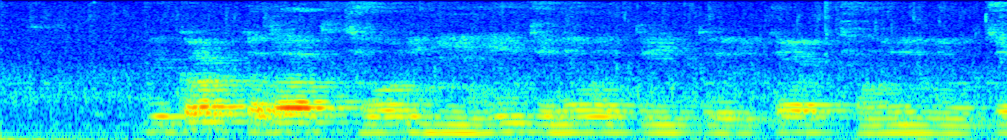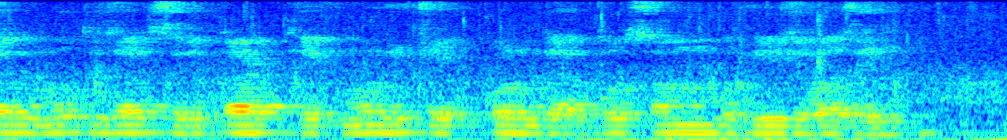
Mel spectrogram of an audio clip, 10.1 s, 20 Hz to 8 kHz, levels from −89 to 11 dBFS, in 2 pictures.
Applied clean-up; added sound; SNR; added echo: none; Rain; 16 dB; reverberation time 0.7 s.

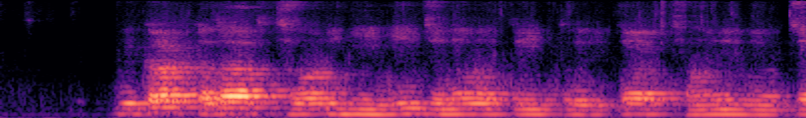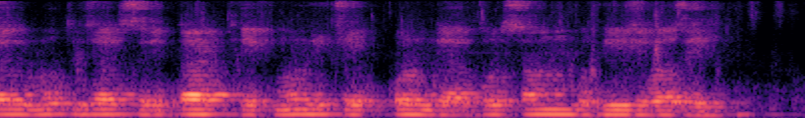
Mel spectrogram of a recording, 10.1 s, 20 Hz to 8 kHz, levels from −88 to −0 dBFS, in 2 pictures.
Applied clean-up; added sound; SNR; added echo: neural separator model SepFormer DNS4.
